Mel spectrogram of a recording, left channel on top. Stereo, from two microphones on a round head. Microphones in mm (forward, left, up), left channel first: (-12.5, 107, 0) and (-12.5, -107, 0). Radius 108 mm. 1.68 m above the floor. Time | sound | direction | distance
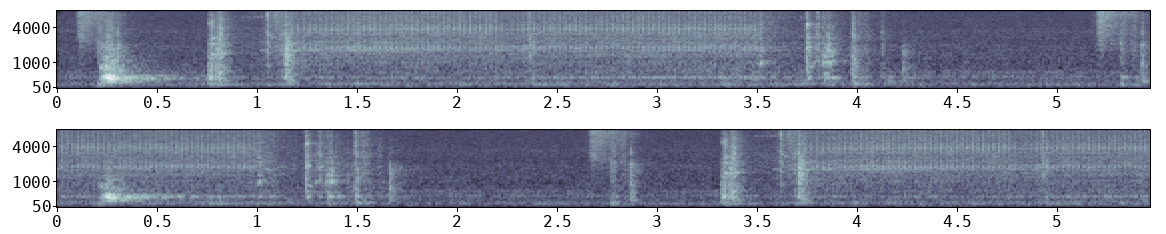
0.2 | a whoosh | 40° left (ahead or behind) | 0.5 m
